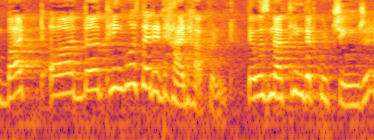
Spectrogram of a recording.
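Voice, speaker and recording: A high-pitched woman with an Indian accent at a fairly quick pace, over noticeable background noise. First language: Hindi. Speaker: civil service exam topper. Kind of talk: motivational talk. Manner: hesitant, many fillers.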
